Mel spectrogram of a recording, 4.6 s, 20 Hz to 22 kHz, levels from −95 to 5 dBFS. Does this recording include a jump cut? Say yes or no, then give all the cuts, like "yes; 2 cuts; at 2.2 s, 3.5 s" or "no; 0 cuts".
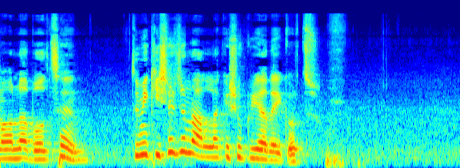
no; 0 cuts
